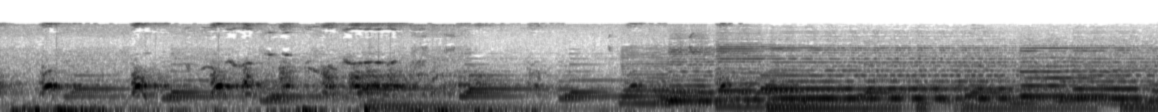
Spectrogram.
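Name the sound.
dog barking happily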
